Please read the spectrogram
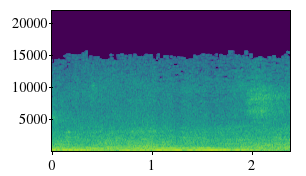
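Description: A young woman singing into a handheld microphone, holding one long note that slides down in pitch about half a second in and then holds steady.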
